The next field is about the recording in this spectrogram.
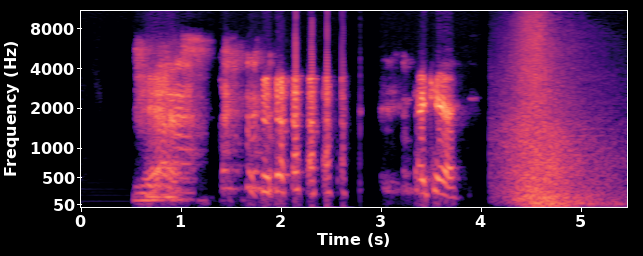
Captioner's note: laughs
